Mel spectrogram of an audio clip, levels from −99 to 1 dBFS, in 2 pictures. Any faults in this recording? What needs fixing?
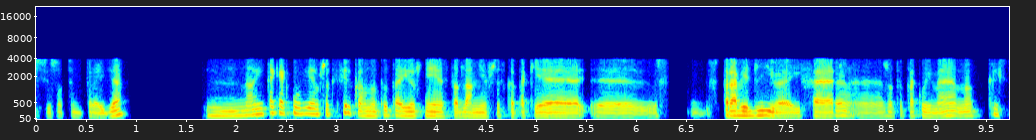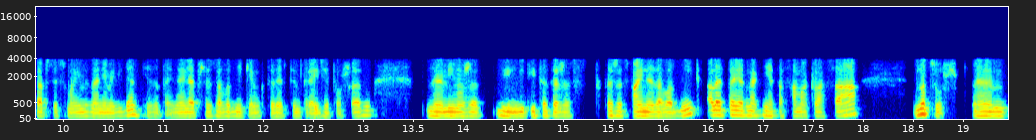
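Tandem speech coding runs throughout. G.726, then G.729A, then G.726 again each re-encoded the previous coder's output, leaving rough, muffled, warbly speech with nothing above 3.8 kHz. To prevent it, keep one codec end to end or use transcoder-free operation, so the speech is coded only once.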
